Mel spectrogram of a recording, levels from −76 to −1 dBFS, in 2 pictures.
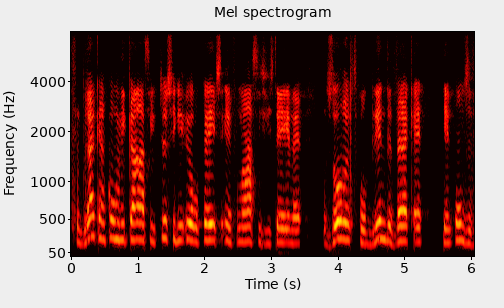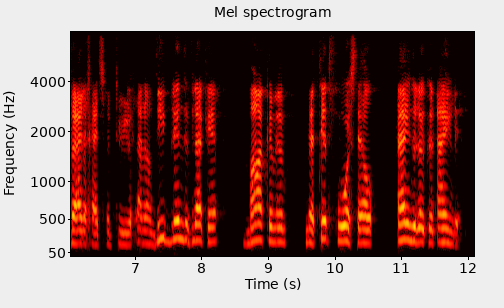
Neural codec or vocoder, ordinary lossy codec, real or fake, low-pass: codec, 16 kHz, 2 kbps, FreqCodec, smaller model; none; fake; none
